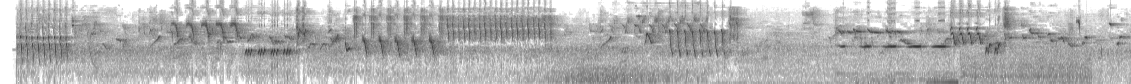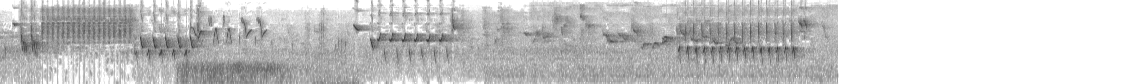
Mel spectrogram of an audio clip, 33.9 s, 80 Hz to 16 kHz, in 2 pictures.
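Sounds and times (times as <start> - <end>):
songbirds chirping and singing: 0.3 - 29.6
fast bird trills: 6.5 - 16.4, 17.6 - 23.7
held whistled bird note: 12.2 - 16.4, 19.5 - 21.6.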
